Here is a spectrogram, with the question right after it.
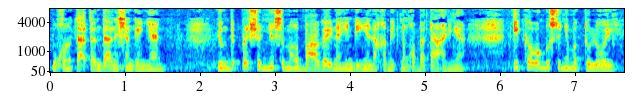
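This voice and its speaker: An actress playing a caring, level-headed young Filipina sister in a radio drama, earnest and soothing. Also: female voice, fairly low pitch, a little fast, a little hiss or hum, natural voice. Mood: consoling.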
